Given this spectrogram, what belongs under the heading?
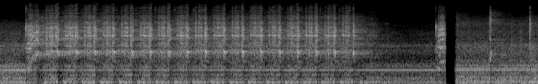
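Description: Small Kayo 60cc dirt bike engine cranking and sputtering with a fast rhythmic pulsing for several seconds, then settling into a steady idle after a brief break. The engine is close and fairly loud.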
